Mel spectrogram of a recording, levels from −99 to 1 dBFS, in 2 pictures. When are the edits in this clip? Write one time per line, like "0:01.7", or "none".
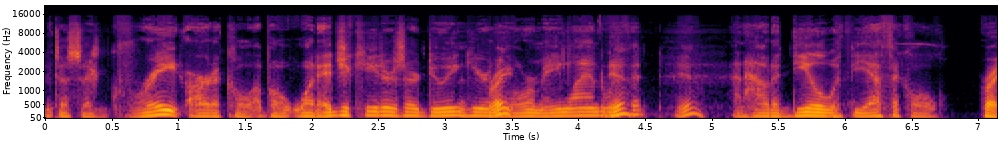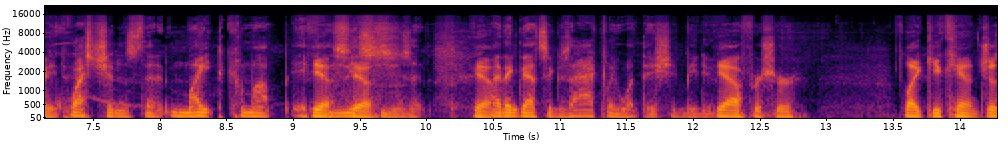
0:05.1

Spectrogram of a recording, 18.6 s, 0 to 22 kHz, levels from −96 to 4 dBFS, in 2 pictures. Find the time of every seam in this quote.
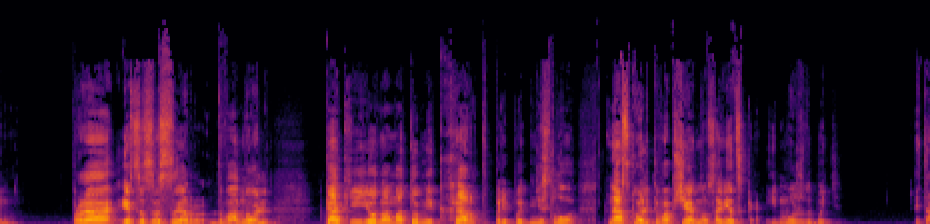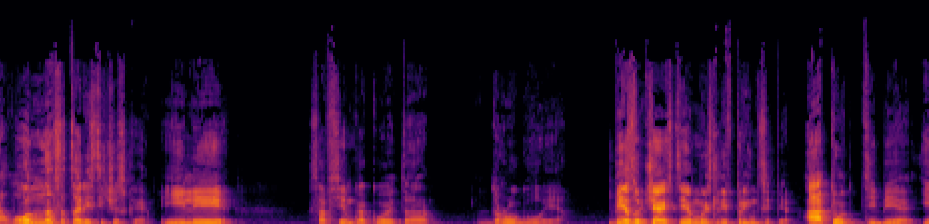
0:07.7
0:10.8
0:15.4

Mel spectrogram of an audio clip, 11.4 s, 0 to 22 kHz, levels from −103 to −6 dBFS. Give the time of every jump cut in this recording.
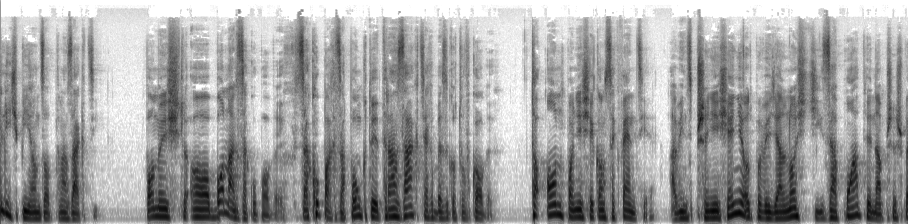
0:06.5
0:08.2

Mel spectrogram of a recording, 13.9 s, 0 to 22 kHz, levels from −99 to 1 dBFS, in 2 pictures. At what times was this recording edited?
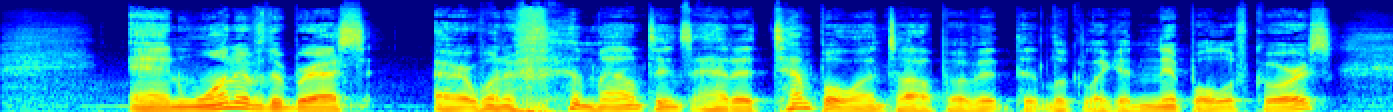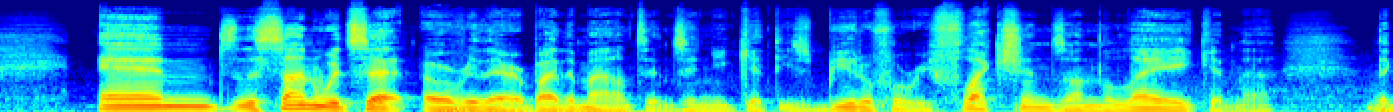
none

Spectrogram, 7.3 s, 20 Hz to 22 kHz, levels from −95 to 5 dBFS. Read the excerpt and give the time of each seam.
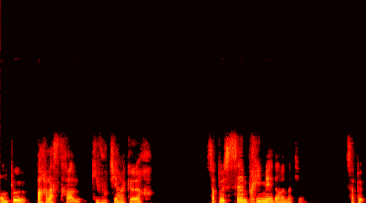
0:01.7

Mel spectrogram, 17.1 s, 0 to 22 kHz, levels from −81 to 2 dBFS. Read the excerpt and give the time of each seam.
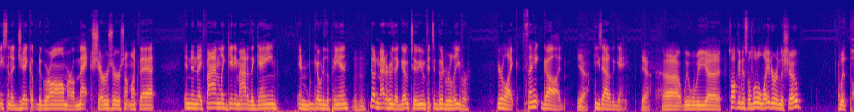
0:13.1
0:14.5

